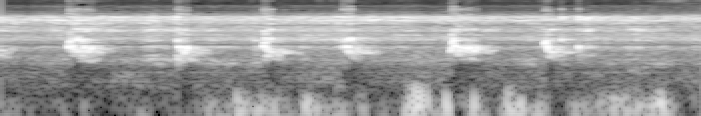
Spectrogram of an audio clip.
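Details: Black francolin hen giving a run of six brief, rasping, downward-sliding notes at uneven intervals, backed by a constant shrill hiss and faint low knocking.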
